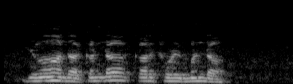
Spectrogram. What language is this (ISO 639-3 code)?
skr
